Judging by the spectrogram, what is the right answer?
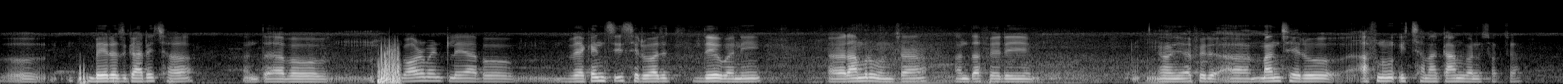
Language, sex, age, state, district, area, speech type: Nepali, male, 18-30, West Bengal, Darjeeling, rural, spontaneous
